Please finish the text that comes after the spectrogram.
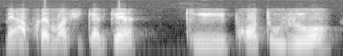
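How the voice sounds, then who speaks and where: The speaker is a male reggae musician from Suriname who grew up speaking Dutch. His pitch is medium, and he answers an interview slowly and thoughtfully, repeating words often, over narrow, tinny audio.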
